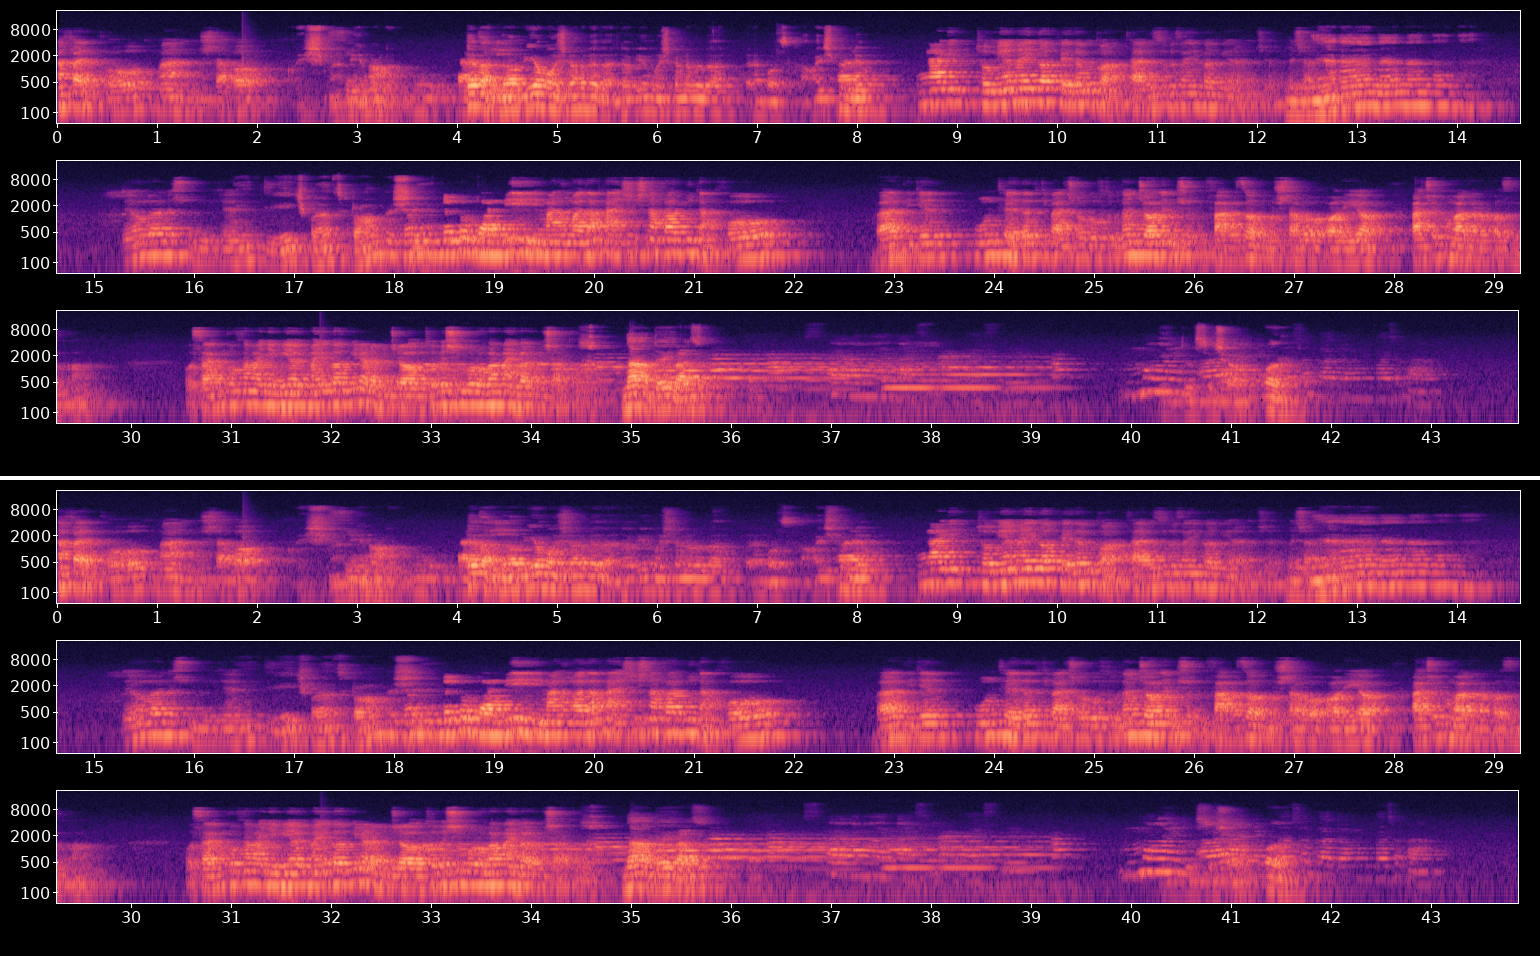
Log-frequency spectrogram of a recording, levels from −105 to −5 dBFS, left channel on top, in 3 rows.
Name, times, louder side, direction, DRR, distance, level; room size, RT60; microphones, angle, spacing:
voice 1, 0.0-2.0 2.9-4.6 7.8-8.1 8.6-12.6 15.3-16.4 18.1-21.8 22.8-23.5 23.8-27.8 28.2-29.6 30.5-34.6 35.4-35.6 41.0-41.2, equal, 35° left, -1 dB, 1.0 m, -32 dB
voice 2, 2.4-3.4 4.1-8.1 12.3-14.2 15.2-15.4 16.4-18.3 34.5-34.6 34.9-35.8 40.5-41.1 41.3-41.6, left 3 dB, 65° left, 5 dB, 0.5 m, -33 dB
sound 1, 32.8-39.3, equal, 15° right, 0.8 m, -39 dB
voice 3, 36.9-39.0 39.9-43.0, right 4 dB, 65° right, -3 dB, 1.2 m, -43 dB
4.5 x 3.5 x 2.2 m, 0.92 s
head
